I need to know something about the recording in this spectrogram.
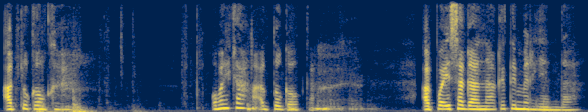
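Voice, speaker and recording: Woman acting a young student, high husky voice. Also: normal speed, close to an everyday voice. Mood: polite, surprised. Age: young adult. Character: young female student, heartbroken, respectful to elders. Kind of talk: Filipino radio drama acting.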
